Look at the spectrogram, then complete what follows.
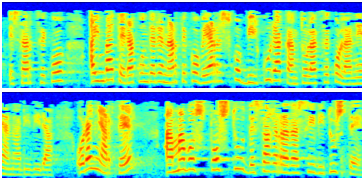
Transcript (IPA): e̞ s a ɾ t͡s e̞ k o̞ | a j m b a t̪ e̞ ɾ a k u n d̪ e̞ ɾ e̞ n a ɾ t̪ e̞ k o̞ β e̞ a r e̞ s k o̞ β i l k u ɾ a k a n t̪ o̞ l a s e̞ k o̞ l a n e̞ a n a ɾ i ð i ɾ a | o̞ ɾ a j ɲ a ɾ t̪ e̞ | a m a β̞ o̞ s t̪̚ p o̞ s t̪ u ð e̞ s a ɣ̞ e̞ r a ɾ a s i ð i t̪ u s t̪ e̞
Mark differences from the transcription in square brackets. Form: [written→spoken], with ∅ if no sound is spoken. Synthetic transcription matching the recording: e̞ s a ɾ t͡s e̞ k o̞ | a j m b a t̪ e̞ ɾ a k u n d̪ e̞ ɾ e̞ n a ɾ t̪ e̞ k o̞ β e̞ a r e̞ s k o̞ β i l k u ɾ a k a n t̪ o̞ l a [s→t͡s] e̞ k o̞ l a n e̞ a n a ɾ i ð i ɾ a | o̞ ɾ a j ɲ a ɾ t̪ e̞ | a m a β̞ o̞ s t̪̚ p o̞ s t̪ u ð e̞ s a ɣ̞ e̞ r a ɾ a s i ð i t̪ u s t̪ e̞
